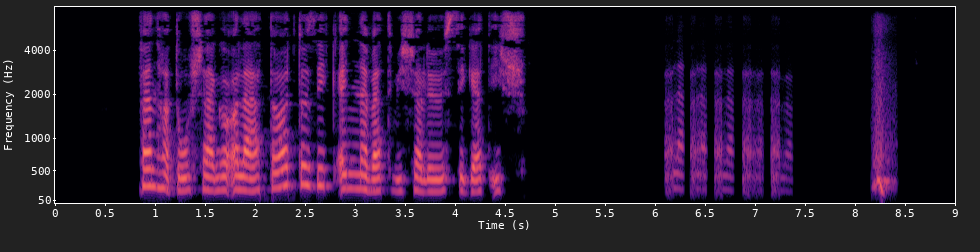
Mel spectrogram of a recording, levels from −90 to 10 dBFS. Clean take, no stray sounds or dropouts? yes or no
no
